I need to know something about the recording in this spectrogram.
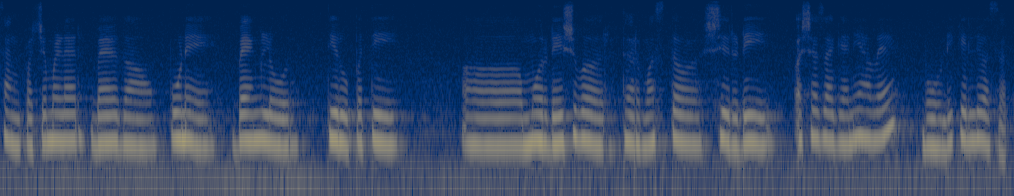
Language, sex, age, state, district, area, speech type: Goan Konkani, female, 30-45, Goa, Canacona, rural, spontaneous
